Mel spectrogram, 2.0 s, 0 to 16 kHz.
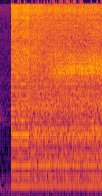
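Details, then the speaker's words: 1945 Ford GPW Jeep radiator, pressure test after soldering neck leak: steady buzzing hum as radiator cap vents excess air; normal relief, no leak found with soapy water. "you can hear the radiator cap humming away there and it's blowing the excess air out of the vent"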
